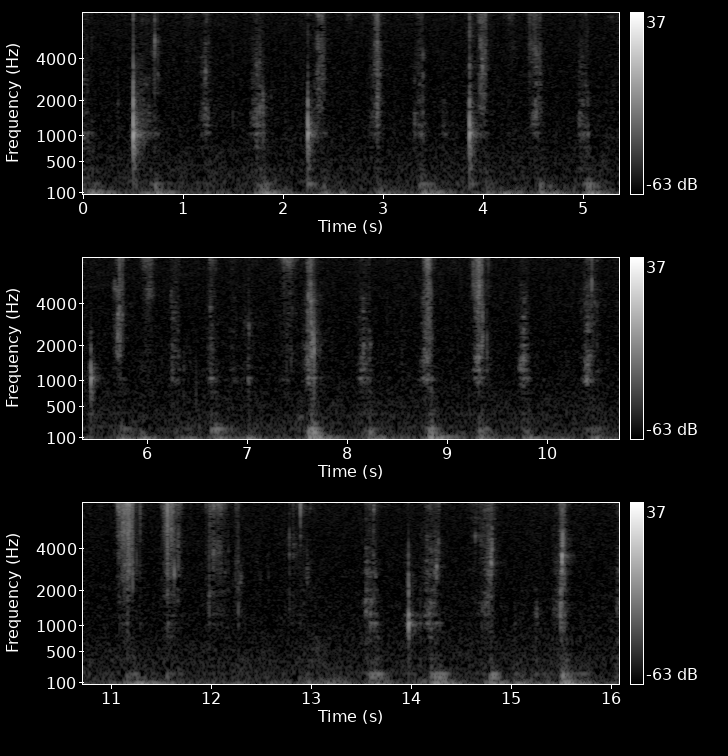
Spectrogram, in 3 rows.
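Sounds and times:
slime being squeezed and played with: 0:00.0 - 0:16.0.

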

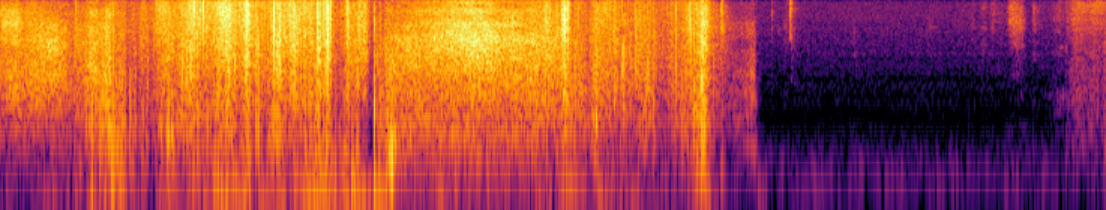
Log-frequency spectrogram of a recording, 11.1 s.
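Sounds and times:
fast intense ear cleaning scratching and rubbing: 0:00.0 - 0:07.6.

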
